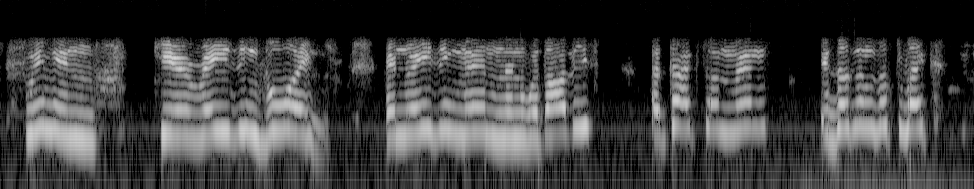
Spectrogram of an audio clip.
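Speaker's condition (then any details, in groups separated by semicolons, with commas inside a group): Cerebral palsy; sometimes hard to talk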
